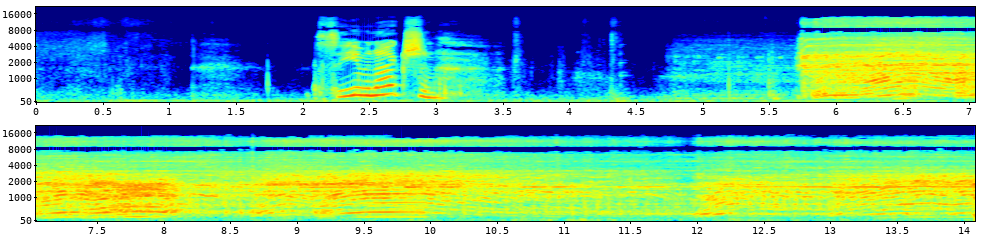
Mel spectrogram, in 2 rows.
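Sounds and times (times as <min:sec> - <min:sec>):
chainsaw sound effect from speaker: 0:05.7 - 0:14.0.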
